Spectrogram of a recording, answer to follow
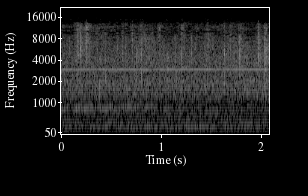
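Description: Near silence: only a faint hiss.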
